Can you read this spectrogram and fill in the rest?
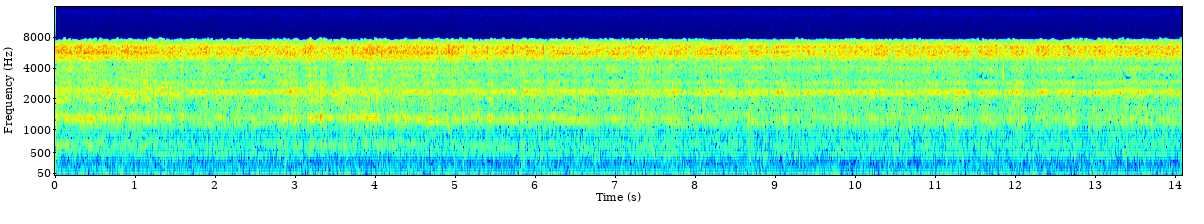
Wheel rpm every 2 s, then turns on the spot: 170, 160, 170, 160, 160, 160, 160.
none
